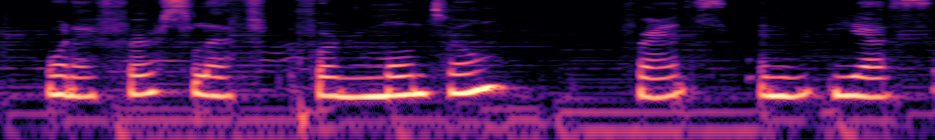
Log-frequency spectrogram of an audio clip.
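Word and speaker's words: Menton: I first left for Monto France and yes I will pronounce that with a French accent because I've been corrected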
